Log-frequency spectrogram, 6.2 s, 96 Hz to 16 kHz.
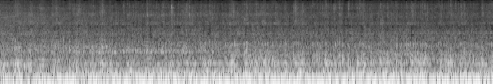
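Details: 1968 Ford Mustang Shelby GT350 restomod, 550 hp on the dyno: deep, even V8 burble holding steady without misses or knocks, with a slight whine almost like a supercharger. A normal, healthy idle.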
